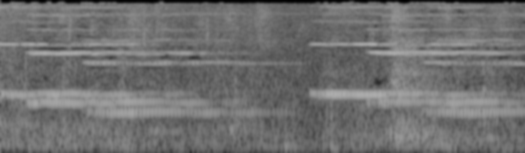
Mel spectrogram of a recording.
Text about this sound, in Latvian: Lūdzu zvanu.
